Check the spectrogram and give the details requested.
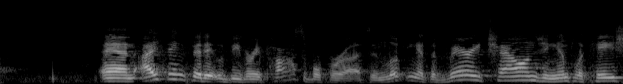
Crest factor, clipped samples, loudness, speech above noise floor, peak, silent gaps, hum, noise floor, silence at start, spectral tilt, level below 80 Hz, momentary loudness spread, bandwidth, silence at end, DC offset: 20 dB; under 0.1%; -32 LUFS; 31 dB; -12 dBFS; none; none; -63 dBFS; 1 s; -7 dB/octave; -80 dBFS; 13 LU; 8.6 kHz; 0 s; under 0.1%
